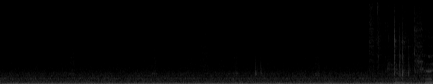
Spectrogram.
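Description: Steady low hum inside a car cabin, with a few faint clicks of small objects being handled.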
